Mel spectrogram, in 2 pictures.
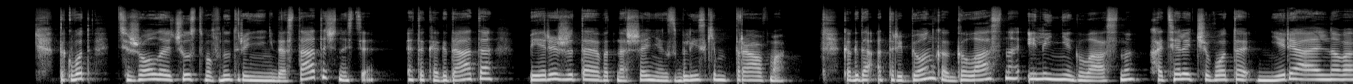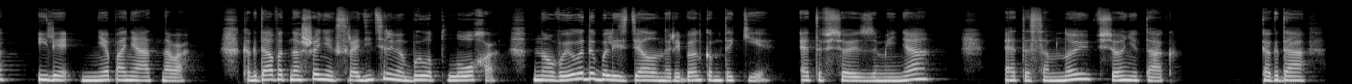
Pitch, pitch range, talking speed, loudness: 205 Hz, 190-225 Hz, 110 wpm, -16 LUFS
